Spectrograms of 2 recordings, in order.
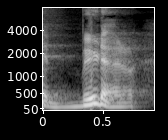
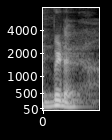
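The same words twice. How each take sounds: First: Bitter louder and heavier, the sound overstressed; overdone wrong version. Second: Bitter lightly as "bidder"; easy tapped D. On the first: Teacher showing what not to say, bitter heavily overpronounced. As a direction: exaggerate the middle of bitter. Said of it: "You don't say bitter". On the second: Teacher showing the right way, bitter with a light D. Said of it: "you just say bitter". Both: Shown as a demonstration.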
